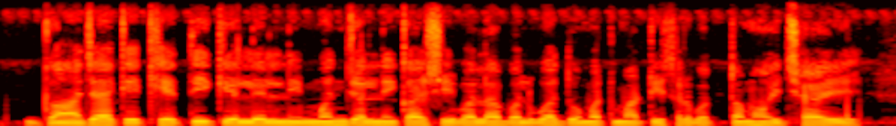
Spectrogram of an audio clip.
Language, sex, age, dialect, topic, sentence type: Magahi, male, 25-30, Western, agriculture, statement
